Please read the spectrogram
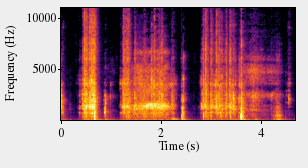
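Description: Paper model V8 engine's cardstock parts rustling and clicking as it is handled and turned in the hands: several short scratchy rustles with a few sharp clicks, the loudest about three and a half seconds in.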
